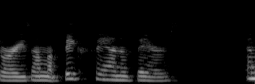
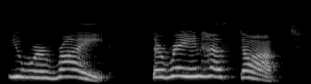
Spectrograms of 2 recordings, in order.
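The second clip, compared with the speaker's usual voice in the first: higher, slow delighted Toad; happy Toad; 8 semitones higher, 5 dB louder, much slower than usual. Acted. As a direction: savour the good news. Toad happily sees rain stop.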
